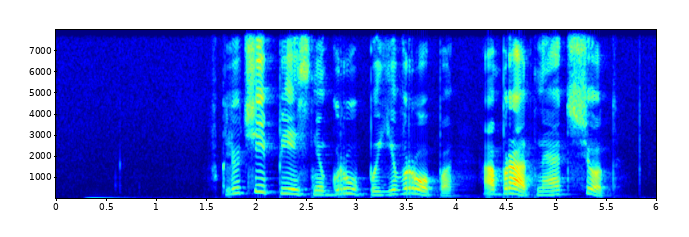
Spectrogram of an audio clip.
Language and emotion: Russian, positive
